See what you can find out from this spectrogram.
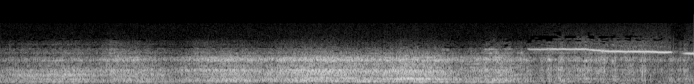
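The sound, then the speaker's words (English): A heavy military truck engine roars steadily, its rumble swelling as the truck swerves across the road to block it, with a rising whine near the end. “I gave the sergeant the order to swerve the truck across the road, blocking it.”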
